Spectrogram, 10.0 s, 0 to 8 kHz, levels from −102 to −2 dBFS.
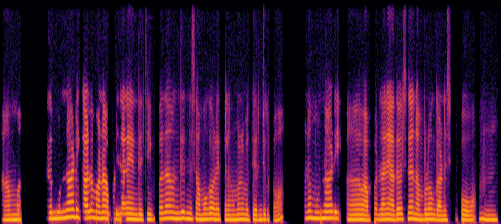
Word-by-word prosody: ஆமா. 170 0 +1 0.6
அது 215 - -1
முன்னாடி 260 +4 +3
காலம் 230 +1 +2
ஆனா, 220 +1 +3
அப்படி 190 -1 -5
தானே 190 +1 +1
இருந்துச்சு. 180 -1 0
இப்ப 205 +2 -5
தான் 220 0 +1
வந்து, 205 +1 +2
இந்த 205 -1 +1
சமூக 185 0 +1
வலைத்தளங்கள் 175 -2 0
மூலமா 185 +1 +1
நம்ம 175 -1 0
தெரிஞ்சுக்கிட்டோம். 170 +2 -2 0.4
ஆனா, 235 +2 -1
முன்னாடி 225 0 +2 0.2
ஆ - - 0 0.3
அப்படி 165 +2 -5
தானே 185 +1 +2
அதை 185 +2 +1
வச்சு 190 +1 -4
தான் 200 -3 +2
நம்மளும் 180 +1 +1
கணிச்சுட்டு 165 +1 -3
போவோம். 165 -1 0
ம். 165 -2 0
185 Hz, 175 wpm, -23 LUFS, 175-215 Hz, 0.6 s, முன்னாடி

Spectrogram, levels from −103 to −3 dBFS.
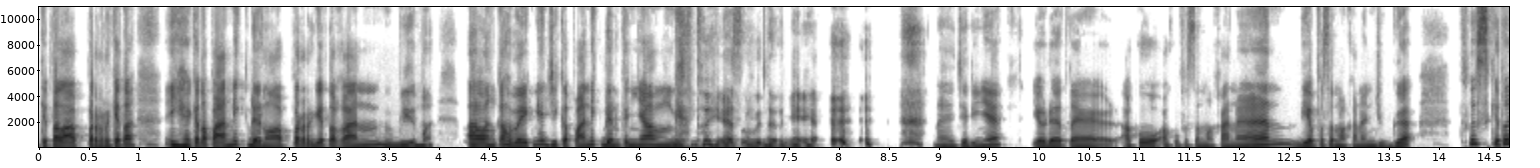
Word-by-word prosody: kita 220 - +2
laper, 205 0 +3
kita 240 +4 +3 0.3
iya 230 -3 +5
kita 235 +2 +4
panik 250 +3 +2
dan 205 -5 +3
laper 190 +6 +1 0.2
gitu 215 +2 +2
kan 185 -1 +2 0.4
bi 220 +1 +1
ma 220 +1 -2 0.4
alangkah 235 +2 +4
baiknya 220 +4 +2
jika 240 -2 0
panik 215 +7 +1
dan 220 -3 +3
kenyang 225 -1 +1
gitu 255 +5 -2
ya 235 -3 -1
sebenernya 220 0 -4 0.2
ya. - - -13 1.2
Nah 190 -2 -5
jadinya 195 +5 -1 0.3
ya 185 -1 +1
udah 195 +1 +3
te 195 -1 -2 0.5
aku 195 0 0
aku 190 -2 -9
pesen 190 -2 -7
makanan, 215 - 0
dia 200 -1 +3
pesen 215 -1 -3
makanan 180 -1 -4
juga 185 +7 -1 0.5
terus 325 0 0
kita 335 - +3
215 Hz, 150 wpm, -24 LUFS, 195-235 Hz, 1.2 s, iya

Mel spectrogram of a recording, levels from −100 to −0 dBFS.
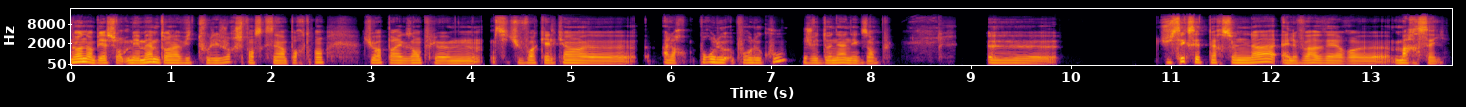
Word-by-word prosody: Non, 175 +3 +5
non, 175 - +4
bien 130 -2 +3
sûr, 135 - +5
mais 130 0 +1
même 165 +5 +3
dans 135 -3 +1
la 130 - +1
vie 130 +1 -5
de 135 - -19
tous 130 - -3
les 125 0 -3
jours, 165 +5 -5
je - - +4
pense 130 - +2
que - - -4
c'est 120 - 0
important. 145 +5 -4 0.4
Tu - - -4
vois, 140 - 0
par 130 -2 -2
exemple, 130 +1 -3
hem, 120 -1 -3
si - - +3
tu 120 - +1
vois 130 +1 -2
quelqu'un, 130 0 -1
heu, 115 -3 -3 0.3
alors - - -3
pour 160 +1 -2
le 150 -2 -1
pour 140 -1 -7
le 135 - -3
coup, 210 - -7 0.2
je 125 - -1
vais 125 - -4
te - - -16
donner 130 +2 -1
un 145 - 0
exemple, 120 -1 -4 1.0
heu, 130 -2 -4 1.0
tu - - 0
sais 195 +7 +9
que - - +9
cette 160 -2 +4
personne-là, 145 +5 +4
elle 120 -1 -1
va 130 +3 0
vers, 120 -3 -2
heu, 115 -1 -4
Marseille. 125 -3 +3
130 Hz, 220 wpm, -25 LUFS, 120-140 Hz, 1.0 s, sais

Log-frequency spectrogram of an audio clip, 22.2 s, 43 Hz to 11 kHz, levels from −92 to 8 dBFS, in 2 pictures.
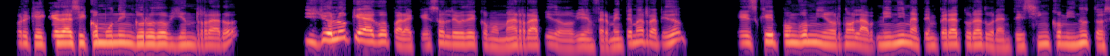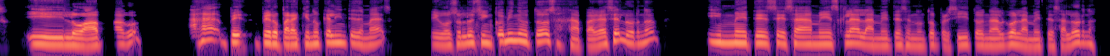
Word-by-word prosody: porque, 155 -2 -1
queda 165 0 +8
así 165 +1 +3
como 165 +1 +4
un 165 - +3
engrudo 150 -3 +3
bien 140 +1 -4
raro, 130 0 -2 0.7
y 180 -4 -3
yo 210 +4 +10
lo 250 +3 +4
que 215 0 +6
hago 180 -1 +3
para 120 -8 -1
que 125 - -9
eso 130 +6 -3
leude 145 -1 0
como 120 -4 -8
más 120 +4 -1
rápido 130 -3 -2
o - - -8
bien 115 +1 -5
fermente 115 +6 -4
más 180 +1 -2
rápido, 155 +7 -1 0.6
es 165 -1 -2
que 180 -1 +5
pongo 170 +3 +2
mi 170 -4 +1
horno 135 +1 -2
a - - -1
la 120 -3 +1
mínima 150 +2 0
temperatura 140 +2 -1
durante 115 -1 -6
5 150 +4 -4
minutos 140 -3 -3 0.2
y 140 -2 +2
lo 135 -2 +4
apago 145 +5 +1 0.5
Ajá, 210 0 +1
pe 175 0 +3
pero 155 -1 +5
para 140 -1 +4
que 150 - -4
no 150 +1 -1
caliente 165 +1 0
de 145 - -3
más, 140 +5 -5 0.4
digo, 135 -2 -4
solo 155 +3 -1
5 170 +2 -1
minutos, 190 -3 +1
ajá, 140 -5 -5
apagas 120 +6 -2
el 205 0 +1
horno 170 +9 -4 0.5
y 180 -3 -1
metes 160 -1 +1
esa 145 -1 +1
mezcla, 145 +2 -1
la 130 -3 -1
metes 125 +2 -7
en 125 -2 -7
un 120 - -9
topercito, 135 +1 -7
en 125 -1 -6
algo, 125 +4 -1
la 120 -4 -2
metes 115 0 -8
al 120 +6 -4
horno. 160 -4 -3
145 Hz, 195 wpm, -23 LUFS, 130-165 Hz, 0.7 s, yo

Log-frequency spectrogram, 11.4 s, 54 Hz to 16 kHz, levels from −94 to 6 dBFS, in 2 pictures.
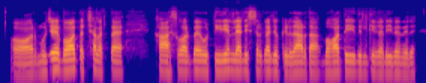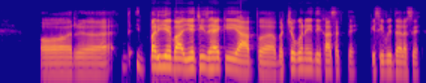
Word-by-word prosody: और 110 +1 -4
मुझे 135 +5 +1
बहुत 135 +1 +2
अच्छा 135 - -6
लगता 125 0 -5
है, 120 - -4 0.4
खास 125 -2 -2
तौर 130 -1 -3
पे 130 0 -3
वो 125 0 -5
टिरियन 130 0 -3
लैनिस्टर 130 0 -2
का 130 0 -3
जो 125 0 -8
किरदार 120 0 -1
था, 115 -1 -4
बहुत 120 +2 -2
ही 120 -1 -5
दिल 120 -1 -12
के 120 - -11
करीब 115 0 -8
है 115 - -8
मेरे। 110 +1 -12 0.8
और 110 0 -1 0.7
त - - -23
इ - - -12
पर 170 -1 +8
ये 170 0 +8
बा 155 -1 +9
ये 145 +2 +6
चीज़ 165 -1 -1
है 155 0 +9
कि 150 -1 0
आप 120 -1 +5 0.3
बच्चों 145 +5 -2
को 150 - -1
नहीं 145 0 -2
दिखा 130 -1 -1
सकते 115 - -11 0.2
किसी 120 0 -8
भी 125 0 -5
तरह 115 -2 -3
से, 115 - -10
125 Hz, 225 wpm, -23 LUFS, 115-135 Hz, 0.8 s, बा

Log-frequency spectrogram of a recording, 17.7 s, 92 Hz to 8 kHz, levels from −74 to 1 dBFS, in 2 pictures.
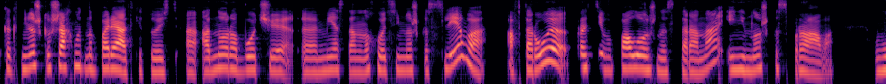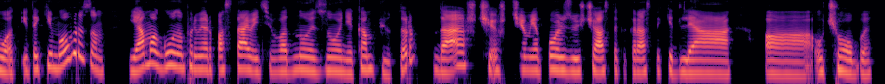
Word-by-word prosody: как-то 210 0 -6
немножко 230 0 +1
в - - -2
шахматном 225 -2 +2
порядке. 205 -2 +5
То 180 - -4
есть 180 - -6
о 180 -2 0
одно 205 +4 0
рабочее, 200 -2 -1
э, 180 0 -2
место 200 +2 -5
там 180 0 -5
находится 195 0 -4
немножко 195 -1 -6
слева, 230 - +2 0.2
а - - +2
2- 275 +10 +3
противоположная 215 -3 0
сторона 175 +3 -1
и 200 - -4
немножко 205 +2 -4
справа. 190 -7 -1 0.4
Вот. 185 0 -1
И 190 - -5
таким 215 +3 -3
образом 290 - +1 0.2
я 195 +3 +5
могу, 255 -2 +2
например, 215 -3 -1
поставить 200 -2 +1
в 180 - -9
одной 190 +1 -1
зоне 185 -2 -3
компьютер, 200 -4 -3 0.2
да, 190 +6 +5
ш - - -6
чем 195 -2 0
ш - - -8
чем 200 -1 -1
я 195 0 +1
пользуюсь 195 -3 0
часто 180 -1 +2
как-раз-таки 180 +1 -3
для, 170 -1 +2 0.3
а, 155 -2 +1
учебы. 175 -3 -2
195 Hz, 160 wpm, -23 LUFS, 180-210 Hz, 0.4 s, порядке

